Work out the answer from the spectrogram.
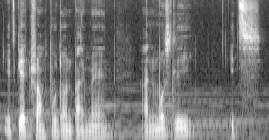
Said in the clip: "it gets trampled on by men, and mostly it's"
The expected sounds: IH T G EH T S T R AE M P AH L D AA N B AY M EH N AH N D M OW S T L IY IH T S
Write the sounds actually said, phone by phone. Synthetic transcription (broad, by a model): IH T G EH T T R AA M P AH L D AA N B AY M EH N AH N M OW S T L IY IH T S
